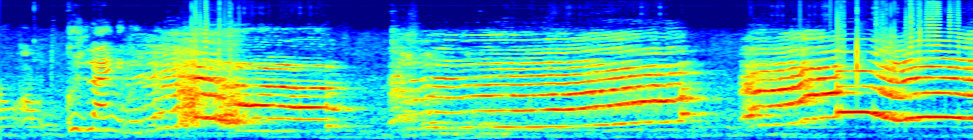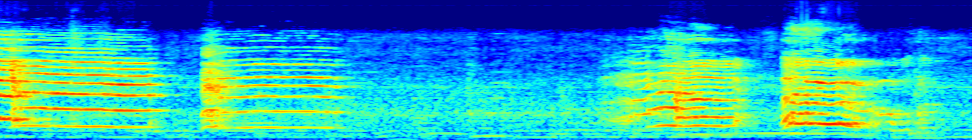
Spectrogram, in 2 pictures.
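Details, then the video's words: Ghanti, a stray dog that spends days in a home and leaves at night, protesting at being kept inside for the night: long drawn-out howling whines that rise and waver, in bursts of one to three seconds with short pauses, with a person speaking Hindi. "Dog argues to go out for playing and won"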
